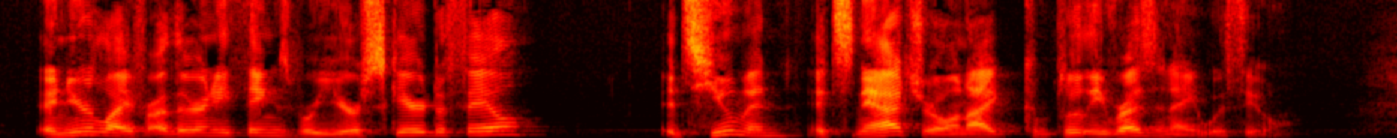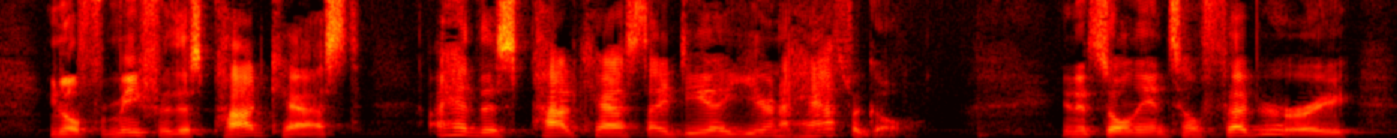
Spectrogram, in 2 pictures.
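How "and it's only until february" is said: cracking, breaking voice. A podcast host talks to listeners about fear of failing, voice cracking. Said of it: "my voice just cracked there".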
